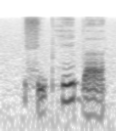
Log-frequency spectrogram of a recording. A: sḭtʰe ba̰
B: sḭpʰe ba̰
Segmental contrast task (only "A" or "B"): B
